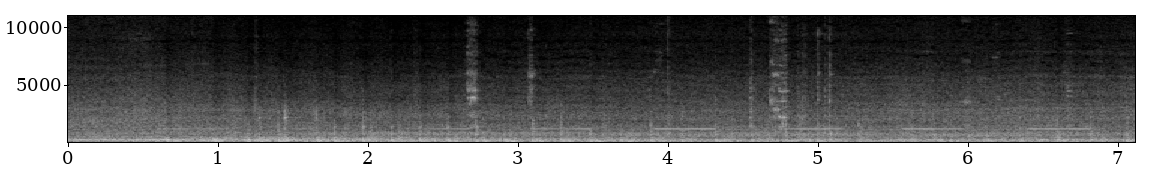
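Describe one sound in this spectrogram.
A travel alarm beeps repeatedly.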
